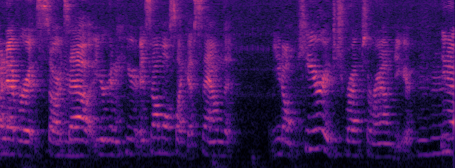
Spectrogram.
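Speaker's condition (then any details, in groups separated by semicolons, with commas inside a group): No condition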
